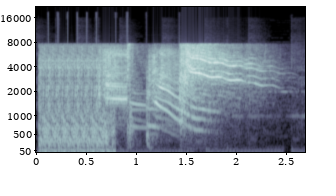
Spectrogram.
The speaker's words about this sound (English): Up ahead is a long service tunnel with two more guards taking pot shots at us.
